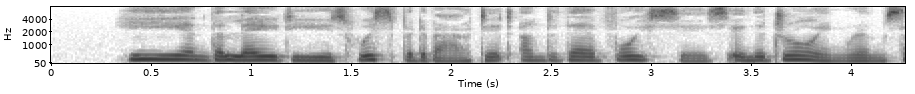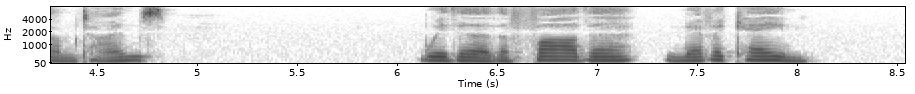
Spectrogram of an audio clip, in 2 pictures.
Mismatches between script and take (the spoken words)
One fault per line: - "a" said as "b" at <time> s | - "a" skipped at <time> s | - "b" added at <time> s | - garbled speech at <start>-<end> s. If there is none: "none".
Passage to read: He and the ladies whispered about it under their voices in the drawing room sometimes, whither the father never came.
none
